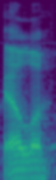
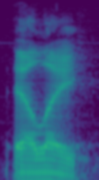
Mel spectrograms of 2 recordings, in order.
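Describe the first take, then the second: First: It is said as one word, like Ella. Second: It is said as two separate letters. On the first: The speaker calls it wrong. "if it was Ella, it'd be two L's" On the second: The speaker calls it right. "so we'll say L A"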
